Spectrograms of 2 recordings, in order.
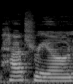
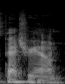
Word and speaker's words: Patreon: were gonna pronounce it Pat reown and then when you realize everyone else is pronouncing it differently you just leaned in no it's patreon okay great it's based on the word patron so it should be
